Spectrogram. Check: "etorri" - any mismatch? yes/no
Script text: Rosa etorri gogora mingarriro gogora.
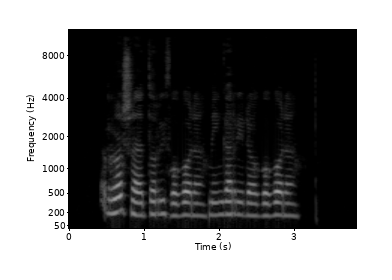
no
